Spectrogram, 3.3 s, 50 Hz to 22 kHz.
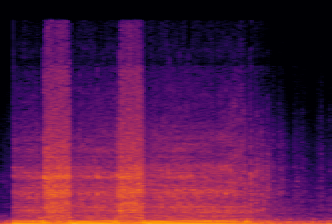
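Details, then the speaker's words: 1970s Dodge Adventurer 1-ton crew cab dually 4x4, revived after 10 years sitting and jump-started: hard revs come out raw, very loud and clattery; owner thinks the muffler fell off. "I think the muffler fell off."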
